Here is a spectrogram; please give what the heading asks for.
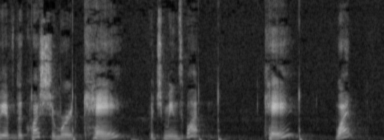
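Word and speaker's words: qué: think quick right but in Spanish it's just like is in Kiwi or kick there's no quoi to it alright so for example we have the question where it K which means what okay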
